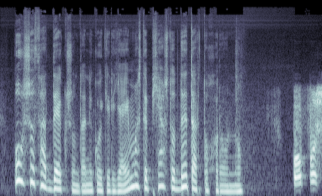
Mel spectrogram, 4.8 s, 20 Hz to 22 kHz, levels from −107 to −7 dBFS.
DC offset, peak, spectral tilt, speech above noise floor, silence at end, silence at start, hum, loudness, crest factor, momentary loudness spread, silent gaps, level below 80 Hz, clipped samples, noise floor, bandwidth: under 0.1%; 0 dBFS; -5.5 dB/octave; 31 dB; 0 s; 0.2 s; none; -18 LUFS; 18 dB; 6 LU; none; -52 dBFS; under 0.1%; -49 dBFS; 18 kHz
